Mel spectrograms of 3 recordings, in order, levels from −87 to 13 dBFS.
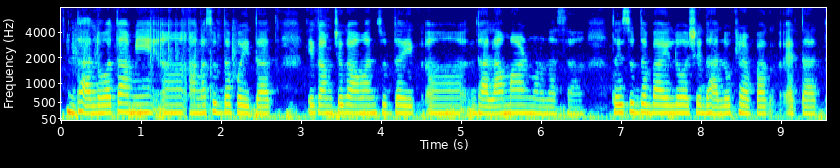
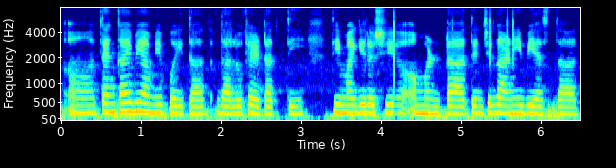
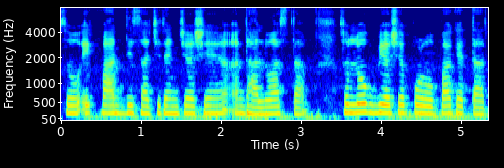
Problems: constant background noise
